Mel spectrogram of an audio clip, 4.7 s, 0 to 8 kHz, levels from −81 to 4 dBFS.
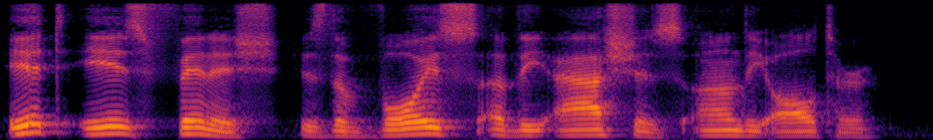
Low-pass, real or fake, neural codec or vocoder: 7.2 kHz; fake; codec, 24 kHz, 0.5 kbps, DualCodec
